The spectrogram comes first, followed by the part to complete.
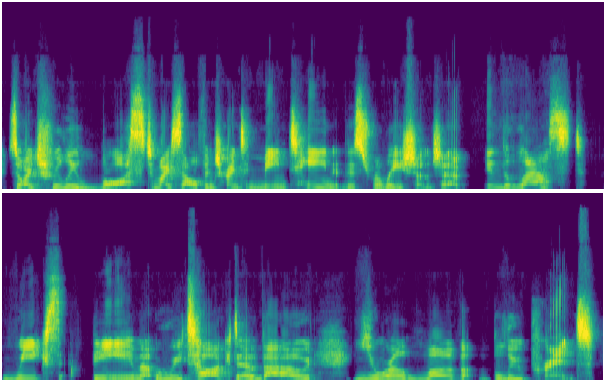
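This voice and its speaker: A middle-aged woman with a slightly hoarse voice, hosting her own author vlog and speaking candidly and reflectively about her past relationships. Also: fairly low pitch, animated, slow, a bit bright. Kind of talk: personal vlog talk to camera.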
